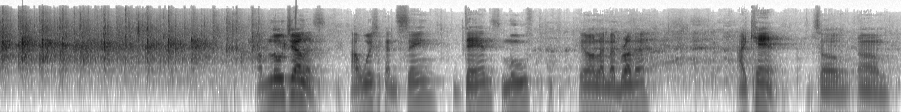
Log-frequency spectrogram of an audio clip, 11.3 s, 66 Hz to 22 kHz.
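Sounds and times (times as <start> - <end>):
audience applause for a church worship team: 0.0 - 3.4
speech: 3.2 - 8.2, 9.2 - 11.2
laughter: 6.6 - 11.2.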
